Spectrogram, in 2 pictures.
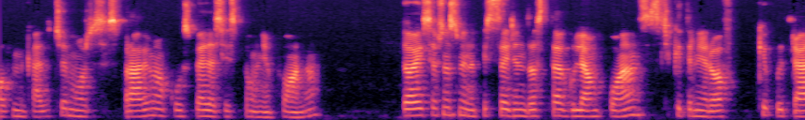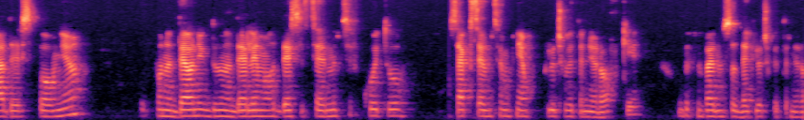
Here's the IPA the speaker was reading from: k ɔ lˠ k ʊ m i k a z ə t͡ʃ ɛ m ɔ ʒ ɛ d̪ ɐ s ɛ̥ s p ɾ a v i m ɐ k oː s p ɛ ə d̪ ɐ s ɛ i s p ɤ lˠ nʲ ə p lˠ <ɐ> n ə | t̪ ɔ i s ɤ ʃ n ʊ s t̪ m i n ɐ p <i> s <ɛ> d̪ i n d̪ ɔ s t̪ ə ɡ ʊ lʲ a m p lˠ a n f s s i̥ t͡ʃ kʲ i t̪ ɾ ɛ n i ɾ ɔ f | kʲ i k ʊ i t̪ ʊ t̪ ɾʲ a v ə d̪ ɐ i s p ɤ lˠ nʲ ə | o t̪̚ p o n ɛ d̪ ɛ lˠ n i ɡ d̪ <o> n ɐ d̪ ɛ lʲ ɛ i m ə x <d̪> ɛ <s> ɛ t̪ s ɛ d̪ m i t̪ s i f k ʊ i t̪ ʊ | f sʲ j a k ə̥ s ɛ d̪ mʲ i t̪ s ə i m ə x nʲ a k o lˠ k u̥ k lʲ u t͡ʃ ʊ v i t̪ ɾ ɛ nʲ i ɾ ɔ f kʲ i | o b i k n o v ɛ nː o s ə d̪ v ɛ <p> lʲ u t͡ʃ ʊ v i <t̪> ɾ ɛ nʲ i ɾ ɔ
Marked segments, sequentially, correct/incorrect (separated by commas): incorrect, correct, correct, correct, correct, correct, incorrect, correct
